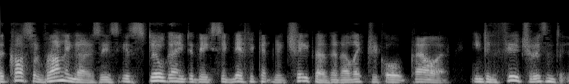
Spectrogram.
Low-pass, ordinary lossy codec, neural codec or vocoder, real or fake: 7.2 kHz; MP3, 32 kbps; codec, 16 kHz, 1 kbps, FreqCodec, smaller model; fake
